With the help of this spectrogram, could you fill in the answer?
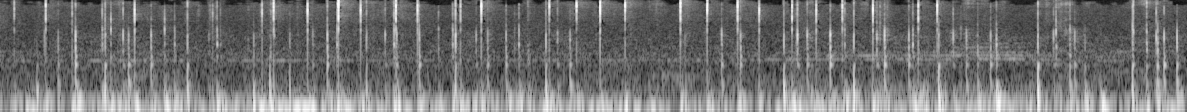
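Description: Long nails tap and scratch the peel of a whole yellow lemon resting on a table, producing a dense run of quick, dry clicks with brief scratching between them. The taps are short and crisp, with almost no ring, over a low rumble.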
